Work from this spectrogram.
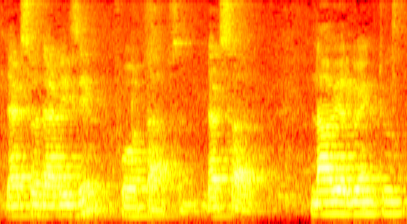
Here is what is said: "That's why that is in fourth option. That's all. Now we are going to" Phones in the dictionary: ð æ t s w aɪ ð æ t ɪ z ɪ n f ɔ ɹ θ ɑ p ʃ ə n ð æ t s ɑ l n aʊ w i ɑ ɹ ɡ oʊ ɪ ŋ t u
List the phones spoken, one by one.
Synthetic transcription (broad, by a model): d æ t s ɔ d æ t ɪ z ɪ n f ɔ ɹ t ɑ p s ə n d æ t s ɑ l n aʊ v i ɑ ɹ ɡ oʊ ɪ ŋ t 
